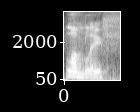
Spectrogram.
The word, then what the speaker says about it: Lumbly: Carl Lumble. Lumble? There was how do you say it? Lumble? Lumbly.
